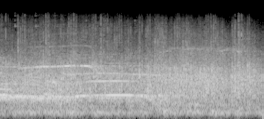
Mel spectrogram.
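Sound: audience applause and cheering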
